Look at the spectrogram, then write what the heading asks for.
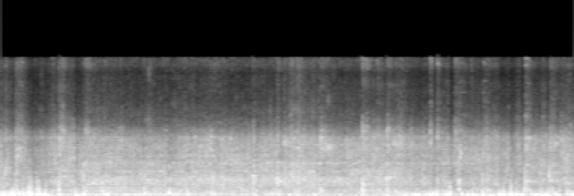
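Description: Passenger train running along the track, heard from the open side of a moving coach: a steady rumble and rattle of wheels on rails, with scattered clicks over the rail joints.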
